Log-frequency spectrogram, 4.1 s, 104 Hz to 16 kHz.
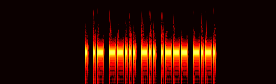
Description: Morse code, heard as a keyed tone, about 40 wpm, 700 Hz. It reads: EA7DJC
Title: DXCC-100 Call Signs - 6 Characters - 40wpm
